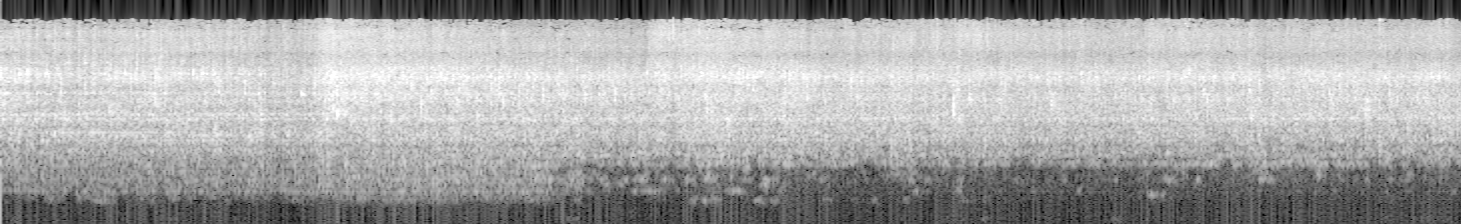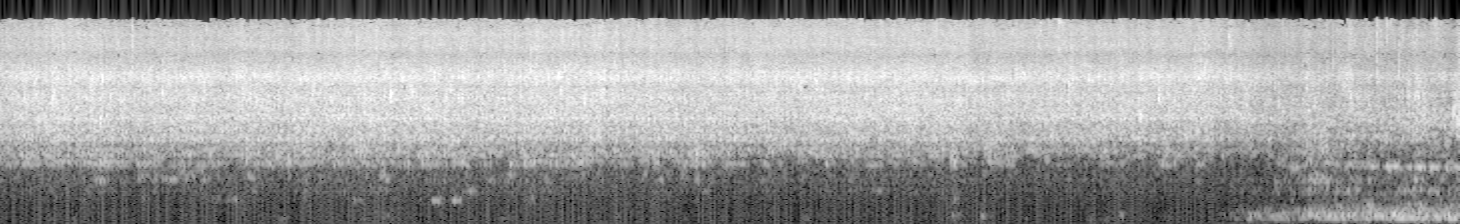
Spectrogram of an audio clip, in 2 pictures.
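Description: Paneer cubes sizzling as they fry in hot oil in a kadhai. The steady sizzle starts suddenly as the first pieces go into the oil and swells briefly about three seconds in.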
